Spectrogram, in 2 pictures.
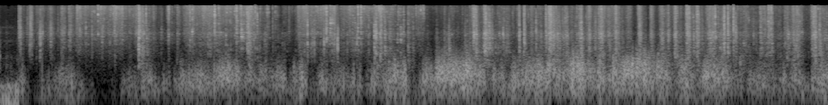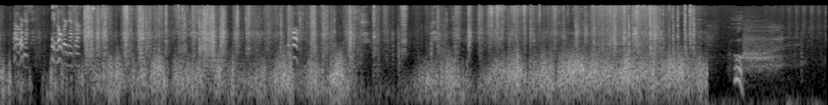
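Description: Dry brush and branches crackling and snapping under boots as a man stomps on a load piled in a pickup truck bed to compact it, in repeated surges; it stops near the end.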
